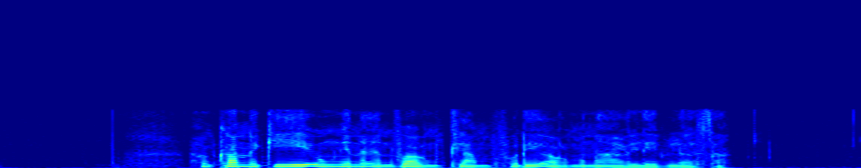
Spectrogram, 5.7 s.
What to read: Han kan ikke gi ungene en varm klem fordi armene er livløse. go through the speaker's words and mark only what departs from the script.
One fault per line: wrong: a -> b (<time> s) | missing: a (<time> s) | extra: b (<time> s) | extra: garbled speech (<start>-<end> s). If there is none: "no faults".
no faults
